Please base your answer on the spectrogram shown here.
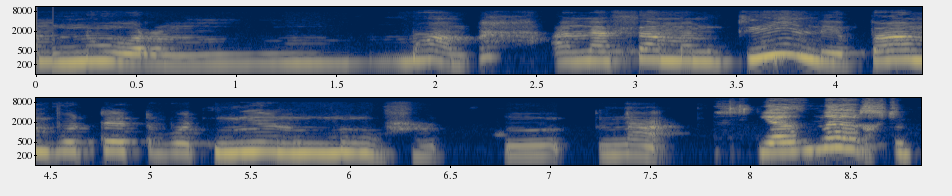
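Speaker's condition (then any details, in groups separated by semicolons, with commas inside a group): Cerebral palsy, spastic diplegia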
